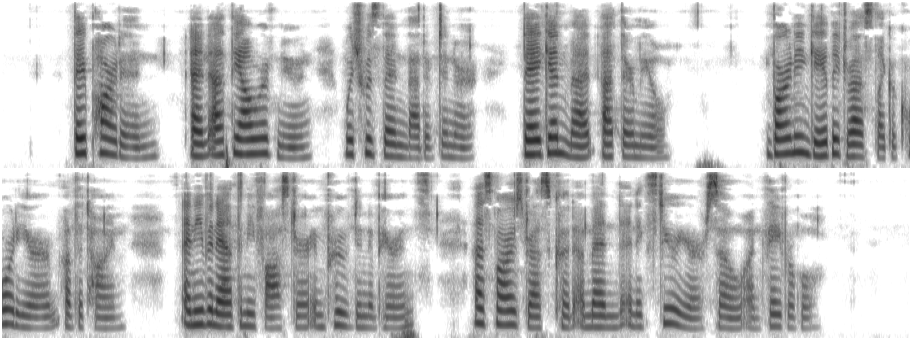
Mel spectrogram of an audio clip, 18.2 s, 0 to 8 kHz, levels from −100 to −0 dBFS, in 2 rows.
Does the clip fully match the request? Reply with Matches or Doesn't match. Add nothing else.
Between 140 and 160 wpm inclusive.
Matches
